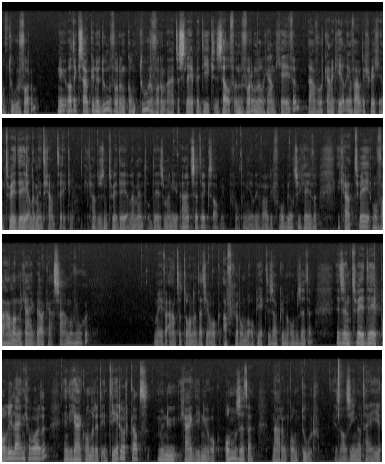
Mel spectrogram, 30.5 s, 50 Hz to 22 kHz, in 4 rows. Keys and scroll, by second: 0.1 BackSpace, 3.7 3, 5.7 0, 15.4 x.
